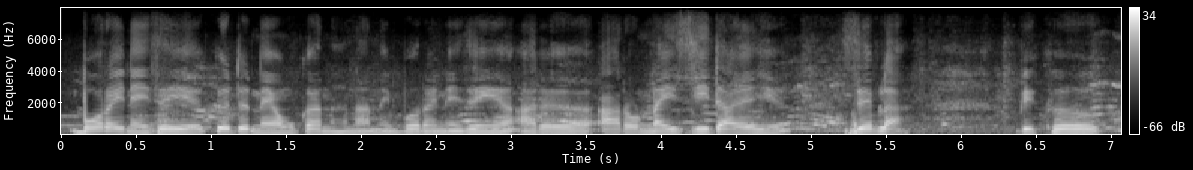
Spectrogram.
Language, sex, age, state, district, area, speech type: Bodo, female, 30-45, Assam, Udalguri, urban, spontaneous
